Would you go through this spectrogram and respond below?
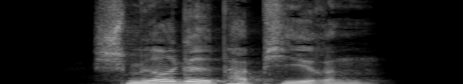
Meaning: dative plural of Schmirgelpapier
- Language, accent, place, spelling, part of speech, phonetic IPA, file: German, Germany, Berlin, Schmirgelpapieren, noun, [ˈʃmɪʁɡl̩paˌpiːʁən], De-Schmirgelpapieren.ogg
